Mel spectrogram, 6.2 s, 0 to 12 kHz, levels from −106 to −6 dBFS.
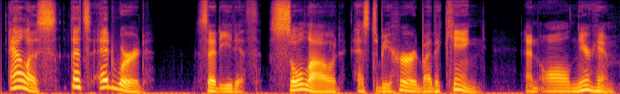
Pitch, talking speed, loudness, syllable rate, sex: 135 Hz, 175 wpm, -19 LUFS, 4.4 syllables/s, male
